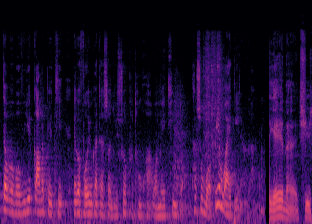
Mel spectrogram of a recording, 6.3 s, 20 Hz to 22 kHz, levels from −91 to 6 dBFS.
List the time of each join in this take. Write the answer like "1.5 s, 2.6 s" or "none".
3.8 s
